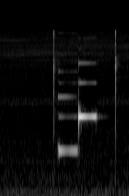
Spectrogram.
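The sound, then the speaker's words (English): A short two-note electronic beep, a lower tone stepping up to a higher one, bracketed by crisp button clicks before and after, as the rewind button on a device is pressed and held. Clear, with no voices. “So I pressed in and held in the rewind button until I heard a signifying beep, and we'll hear that again.”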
